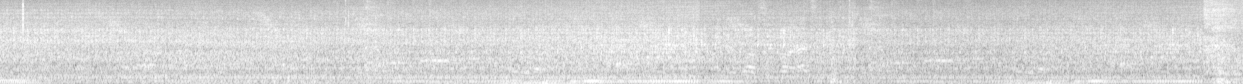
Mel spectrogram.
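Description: A car engine running at low speed, a faint, steady low hum, with light street background noise.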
